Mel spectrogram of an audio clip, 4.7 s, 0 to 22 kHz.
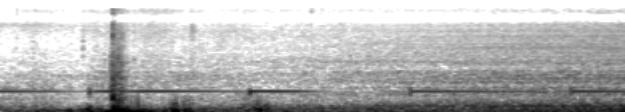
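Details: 2016 Chevy Tahoe; short crank, instant catch, no dash warning lights, then a steady low even idle with a soft chime pinging, running smoothly.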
